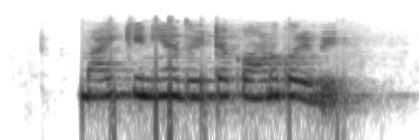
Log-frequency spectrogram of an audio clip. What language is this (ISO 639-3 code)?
ori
